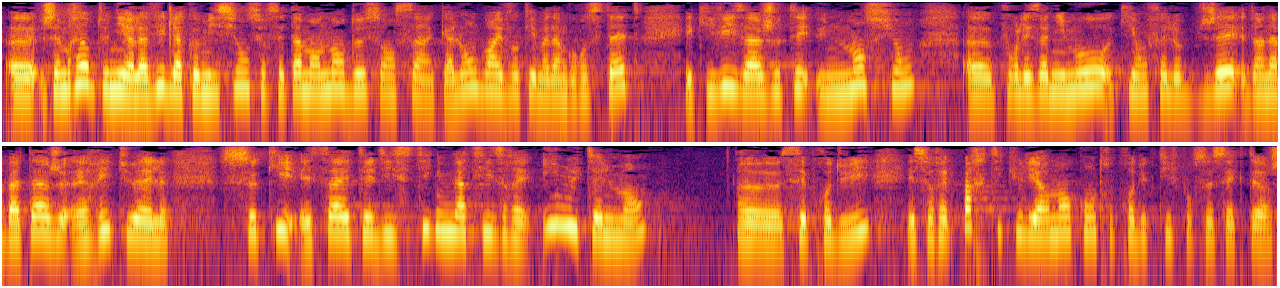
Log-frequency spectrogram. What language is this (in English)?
French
